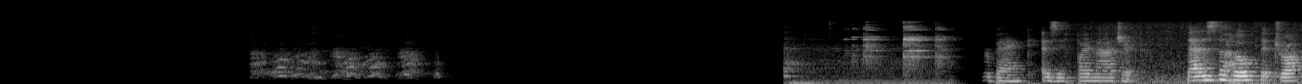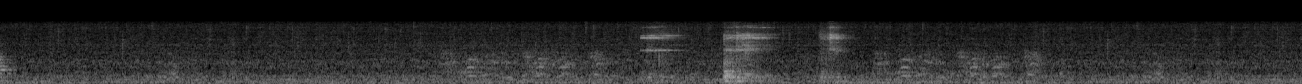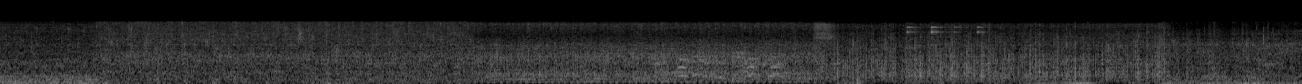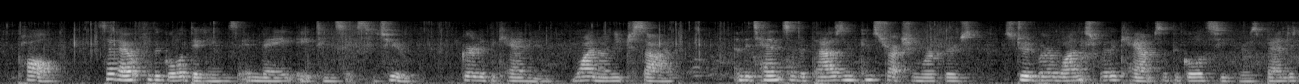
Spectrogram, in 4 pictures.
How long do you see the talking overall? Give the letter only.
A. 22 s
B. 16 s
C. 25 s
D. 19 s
B.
